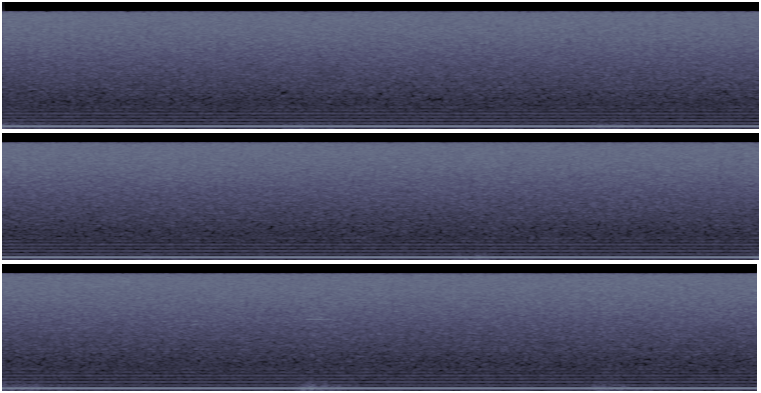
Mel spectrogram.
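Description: Steady electrical mains hum with its overtones and a constant hiss from the headset microphone's recording chain, with a few faint soft bumps now and then.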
